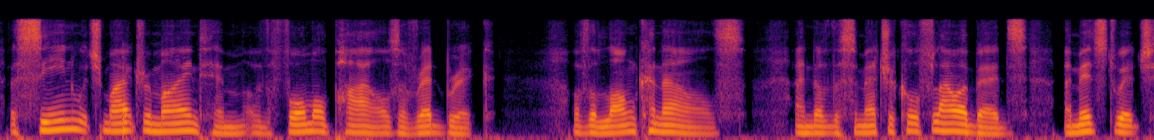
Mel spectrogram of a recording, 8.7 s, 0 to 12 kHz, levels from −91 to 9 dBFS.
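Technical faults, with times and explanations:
0.92–1.01 s and 7.24–7.36 s, bit errors on an ADPCM link: Two short rough bursts break into the speech, with pops and a brief change in level. The error rate is low, well under one percent. Each flipped bit corrupts more than one sample. It also throws off the decoder's step size and predictor. So the damage rings on for several milliseconds before the decoder recovers. The wideband G.722 sound stays clear around both bursts.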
